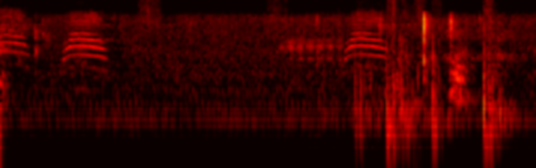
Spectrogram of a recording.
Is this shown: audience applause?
no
